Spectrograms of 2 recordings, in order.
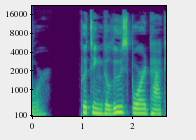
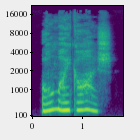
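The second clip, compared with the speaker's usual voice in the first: very high, gasped-out words; 9 semitones higher than usual. Spirit sees the egg in Minty's arms start to move, gasping. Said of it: "gasped Spirit".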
